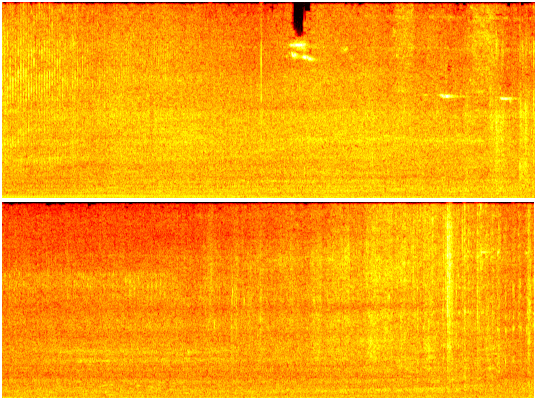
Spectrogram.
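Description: City street traffic noise: a motor vehicle's engine runs close by at first, its hum fading over the first few seconds, over a steady wash of traffic and people's voices. The sound changes abruptly about five seconds in as the scene cuts to another street.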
